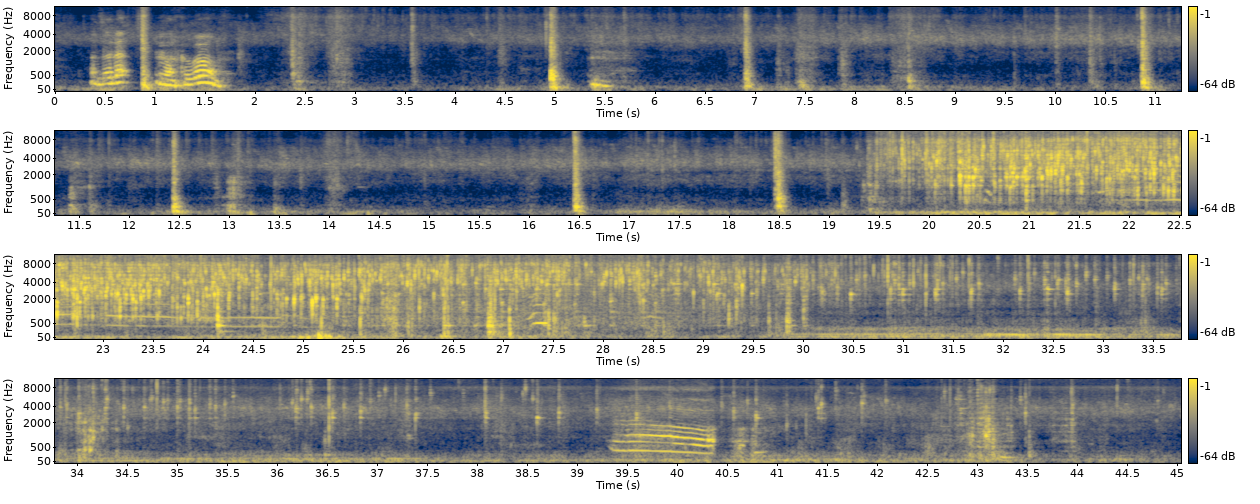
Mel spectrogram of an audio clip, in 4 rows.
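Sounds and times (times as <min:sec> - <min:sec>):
food frying sizzle: 0:19.0 - 0:45.0
small clicks and knocks: 0:25.1 - 0:45.0.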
